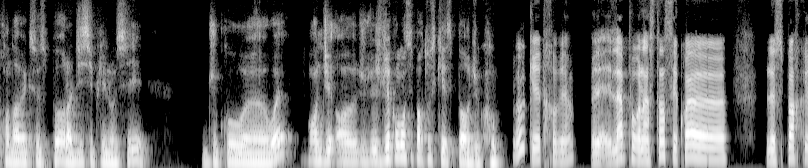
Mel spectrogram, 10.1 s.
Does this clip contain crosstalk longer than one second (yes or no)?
no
